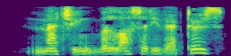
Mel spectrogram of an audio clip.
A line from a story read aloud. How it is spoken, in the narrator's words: Doran muttered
